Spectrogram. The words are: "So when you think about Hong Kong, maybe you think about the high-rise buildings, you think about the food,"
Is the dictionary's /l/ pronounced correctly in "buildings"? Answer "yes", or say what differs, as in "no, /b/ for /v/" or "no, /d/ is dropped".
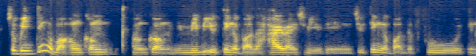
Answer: no, /l/ is dropped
